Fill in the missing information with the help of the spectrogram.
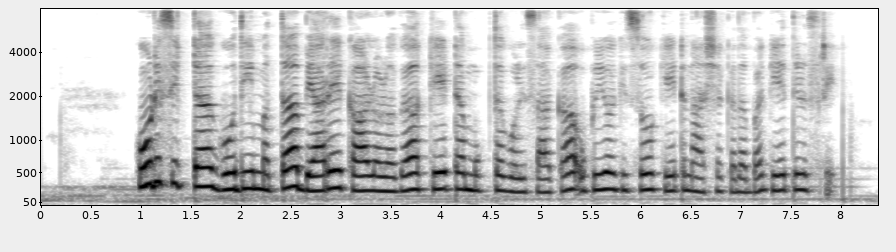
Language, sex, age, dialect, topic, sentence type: Kannada, female, 25-30, Dharwad Kannada, agriculture, question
